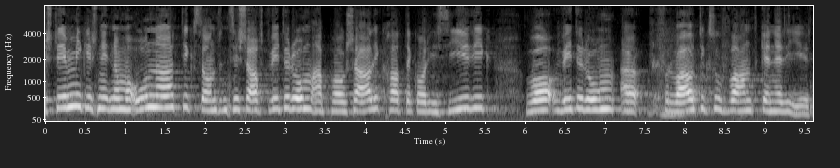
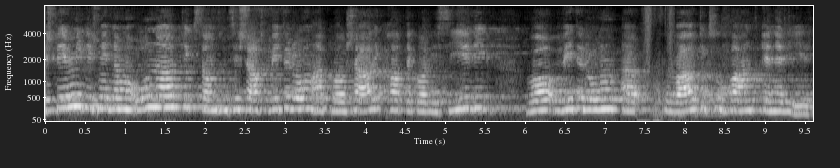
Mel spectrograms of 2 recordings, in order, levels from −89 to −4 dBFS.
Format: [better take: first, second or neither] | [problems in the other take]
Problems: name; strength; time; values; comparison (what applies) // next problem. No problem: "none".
first | noise reduction (neural separator model SepFormer DNS4)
